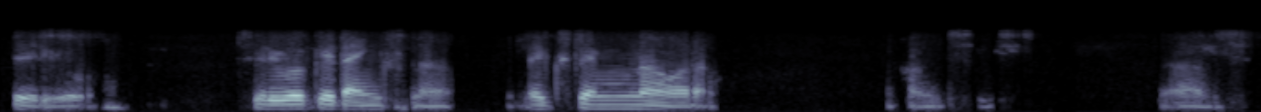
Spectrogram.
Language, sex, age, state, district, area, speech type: Tamil, male, 18-30, Tamil Nadu, Nagapattinam, rural, conversation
